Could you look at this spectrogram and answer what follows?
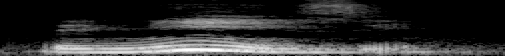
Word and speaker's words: Denise: Então, de, ni, ze, tá? Qual será que eu falo mais forte? De, ni ou ze? Ni, tá? Então, o ni é a nossa sílaba tônica. Denise, tá?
